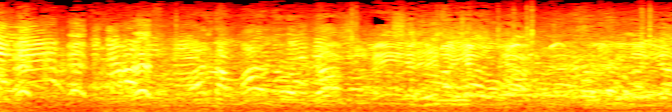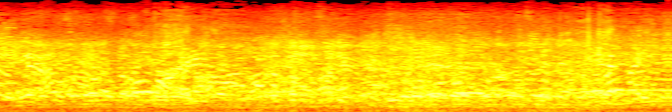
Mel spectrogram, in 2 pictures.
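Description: Crowd chatter: many people talking at once, their voices overlapping with no single speaker standing out.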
